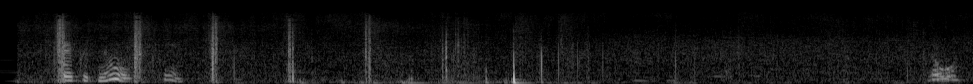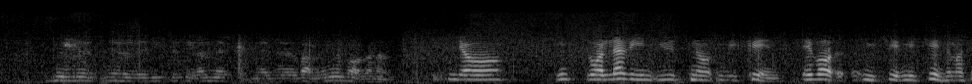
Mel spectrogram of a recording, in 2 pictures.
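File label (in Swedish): Järbo Gästrikland, dialekter; Folkminnen; Svenska sagor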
